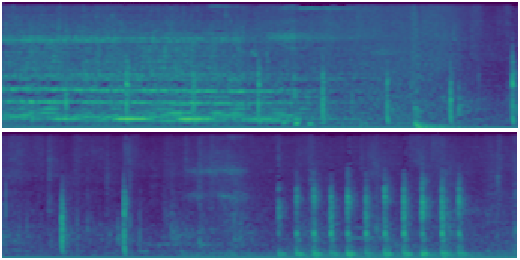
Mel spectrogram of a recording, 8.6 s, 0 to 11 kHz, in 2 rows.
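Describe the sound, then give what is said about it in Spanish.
Footsteps walk along, then a fast run of sharp knocks near the end, like a fist rapping repeatedly on the door of hotel room 203, fairly loud with no voices. “Hola, ¿quién está ahí? ¡Soy yo! ¡Ábrame la puerta!”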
